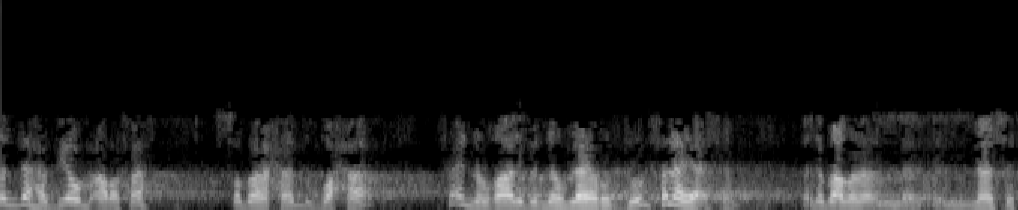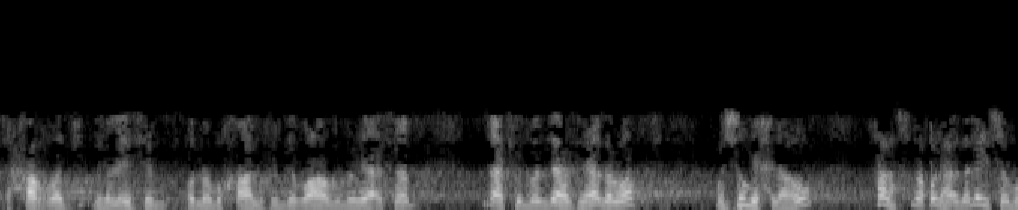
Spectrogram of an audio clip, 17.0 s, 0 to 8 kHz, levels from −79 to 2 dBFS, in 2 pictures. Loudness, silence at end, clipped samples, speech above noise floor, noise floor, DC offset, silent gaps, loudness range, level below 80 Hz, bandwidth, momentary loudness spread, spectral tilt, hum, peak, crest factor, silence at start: -24 LUFS; 0 s; under 0.1%; 23 dB; -46 dBFS; under 0.1%; none; 5 LU; -62 dBFS; 3.9 kHz; 17 LU; -11 dB/octave; none; -2 dBFS; 22 dB; 0 s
